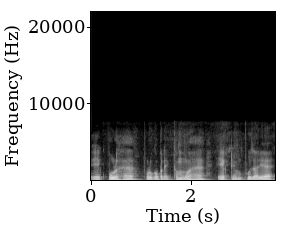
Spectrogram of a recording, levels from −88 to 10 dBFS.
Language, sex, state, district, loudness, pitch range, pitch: Rajasthani, male, Rajasthan, Nagaur, -15 LUFS, 130-145 Hz, 135 Hz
